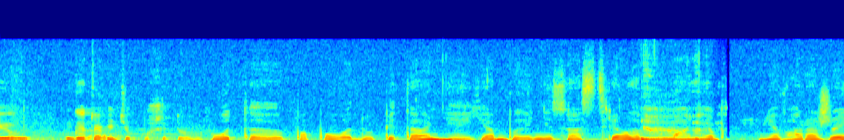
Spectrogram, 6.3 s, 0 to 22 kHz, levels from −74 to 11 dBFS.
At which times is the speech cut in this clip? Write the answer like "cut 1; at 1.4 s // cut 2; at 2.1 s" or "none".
cut 1; at 1.4 s // cut 2; at 5.4 s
